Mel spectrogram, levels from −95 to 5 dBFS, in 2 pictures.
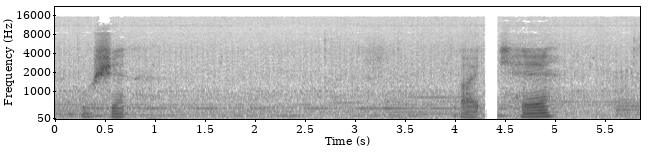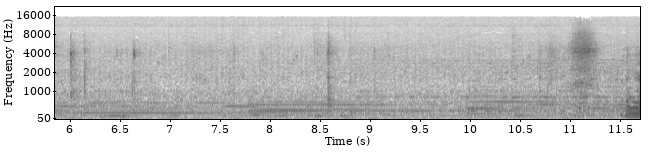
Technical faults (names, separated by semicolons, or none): gap at a join of encoded pieces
